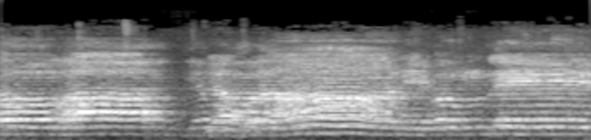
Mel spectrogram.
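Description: Sanskrit mantra chanting to Shiva, sung as long held tones, with a short break for breath about a second and a half in.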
